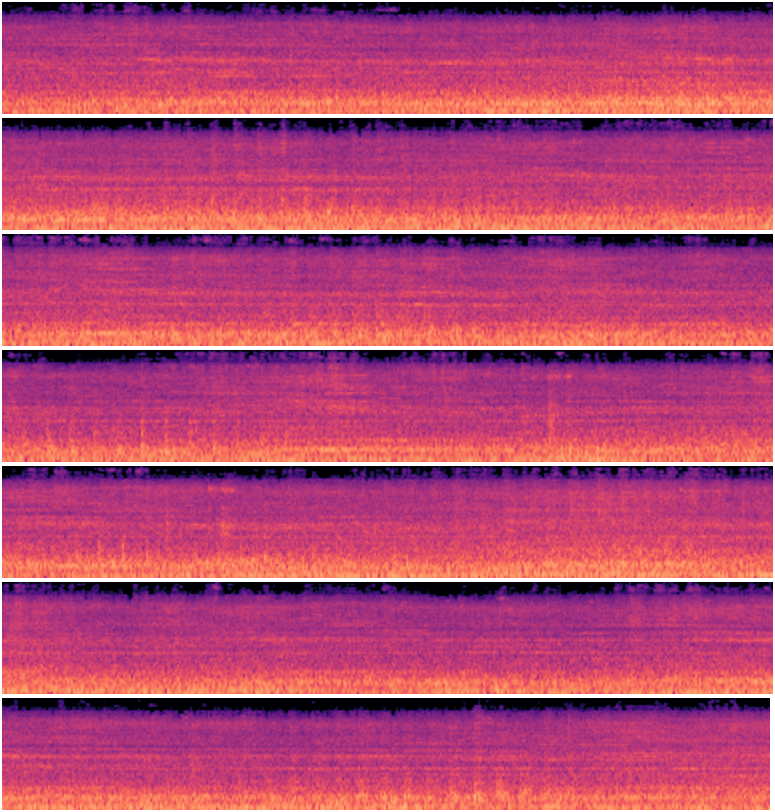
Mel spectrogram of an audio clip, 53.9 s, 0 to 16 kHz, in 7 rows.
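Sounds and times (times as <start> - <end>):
train wheels rumbling on rails: 0.0 - 53.9.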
